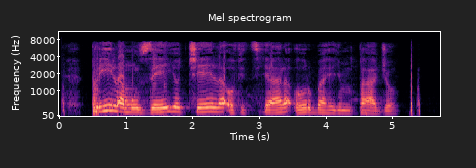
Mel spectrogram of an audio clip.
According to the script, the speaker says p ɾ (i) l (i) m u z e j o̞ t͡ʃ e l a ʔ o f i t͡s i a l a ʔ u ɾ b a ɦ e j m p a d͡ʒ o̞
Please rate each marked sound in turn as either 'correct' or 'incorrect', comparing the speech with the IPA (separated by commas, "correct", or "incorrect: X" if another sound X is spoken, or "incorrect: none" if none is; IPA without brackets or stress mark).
correct, incorrect: a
